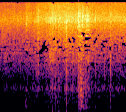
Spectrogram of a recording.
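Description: Curry leaves and grated ginger sizzle in hot oil in a pan for moong dal, a steady bright frying hiss that swells briefly with a few soft stirring clicks, close and with no talking.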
